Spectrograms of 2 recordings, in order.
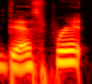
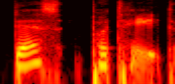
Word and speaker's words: despotate: Oh, Like despot, Tate.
